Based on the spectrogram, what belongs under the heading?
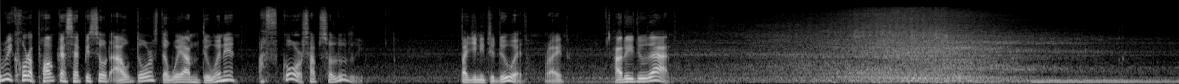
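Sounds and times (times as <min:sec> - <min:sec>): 
speech: 0:00.0 - 0:03.8, 0:04.6 - 0:06.8
car passing by outdoors: 0:06.6 - 0:11.7.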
